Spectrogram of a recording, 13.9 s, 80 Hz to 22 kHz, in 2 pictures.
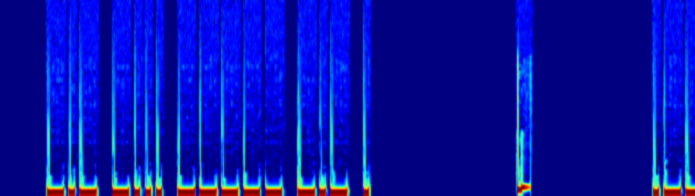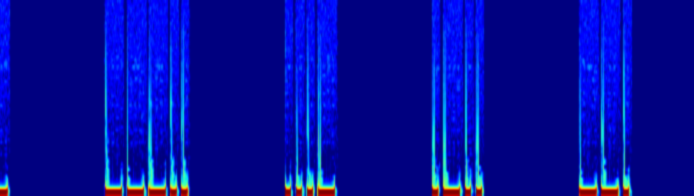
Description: Morse code, heard as a keyed tone, about 21 wpm, spaced as for 11 wpm, 700 Hz. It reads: KB0KE W8VLG
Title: USA Call Signs - 5 Characters - 6x Character Spacing - 22wpm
